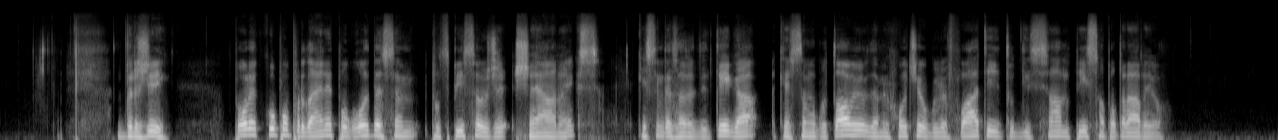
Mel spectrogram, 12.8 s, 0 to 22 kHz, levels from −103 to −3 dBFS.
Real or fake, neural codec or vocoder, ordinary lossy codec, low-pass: fake; codec, 44.1 kHz, 2.6 kbps, SNAC; none; 14.4 kHz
